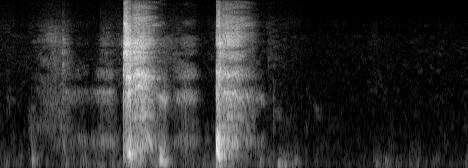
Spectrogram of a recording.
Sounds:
Sneeze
